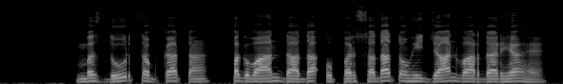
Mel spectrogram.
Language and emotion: Punjabi, neutral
